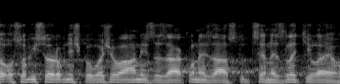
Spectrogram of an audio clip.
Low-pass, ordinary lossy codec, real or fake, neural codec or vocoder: 7.2 kHz; Opus, 32 kbps; fake; codec, 16 kHz, 16 kbps, FreqCodec, larger model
